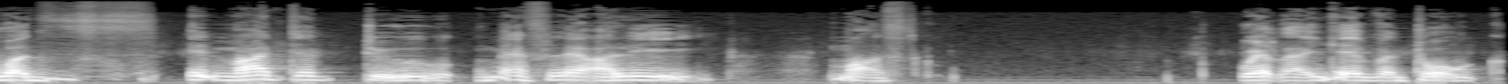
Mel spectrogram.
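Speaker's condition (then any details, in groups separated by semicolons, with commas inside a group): Spastic paraplegia with essential tremor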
